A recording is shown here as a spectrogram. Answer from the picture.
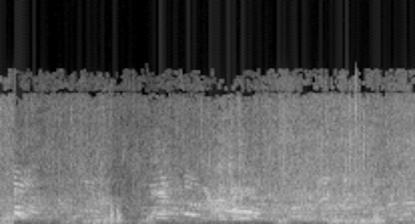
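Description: Voices of people talking and calling out in short, rising and falling phrases, with gusts of wind on the microphone.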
